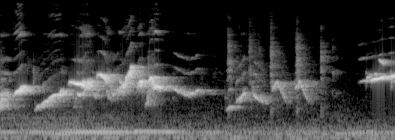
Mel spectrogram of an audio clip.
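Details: White-rumped shama singing a lure song for prompting murai birds: fast, warbling whistled phrases that rise and fall, a brief quieter gap with clicks, then a loud high whistle to finish.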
